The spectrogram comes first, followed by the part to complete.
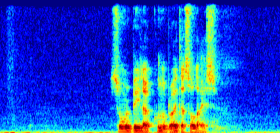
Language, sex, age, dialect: Faroese, male, 36-60, Suðurstreymoy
